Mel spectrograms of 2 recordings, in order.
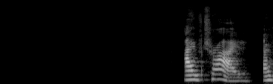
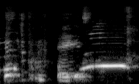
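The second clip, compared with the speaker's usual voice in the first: crying-laughing shriek; wheezing high laugh; 7 dB louder than usual. Real, not acted. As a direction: laugh until you cry. Helpless laughter at the clip.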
